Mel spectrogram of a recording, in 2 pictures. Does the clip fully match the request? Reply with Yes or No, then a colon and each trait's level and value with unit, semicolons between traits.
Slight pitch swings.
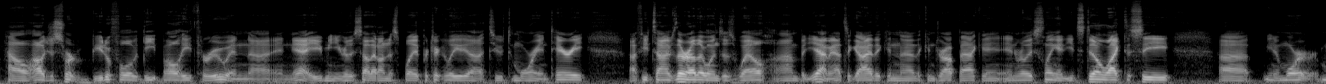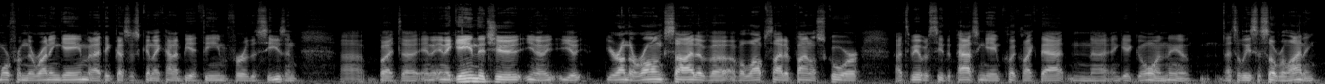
Yes: narrow, 2.3 semitones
